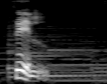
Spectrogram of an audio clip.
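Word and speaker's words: cell: Next উদাহরণ দেখুন, সেল। সেল দেখুন এখানেও আমরা সি এবং ই কে পাচ্ছি। এখানে দন্ত স উচ্চারণ করছি ঠিকই কিন্তু তার সাথে একটা স্বর যুক্ত রয়েছে, সেটা হচ্ছে এ।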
